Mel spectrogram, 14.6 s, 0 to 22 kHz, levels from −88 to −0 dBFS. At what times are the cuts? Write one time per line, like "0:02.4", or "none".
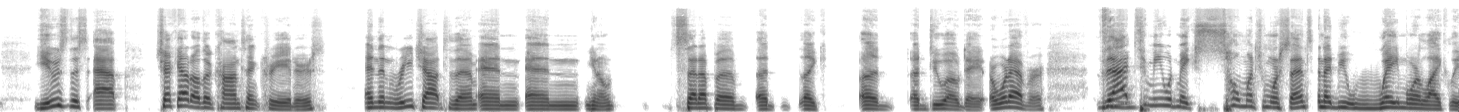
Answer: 0:04.7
